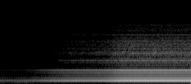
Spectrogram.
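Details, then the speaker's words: Coolmusic 50 W guitar combo amp, gain channel, volume at three quarters and gain at half, nothing played: low steady buzzing hum swells quickly and holds loud. "Wow, listen to that hum."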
